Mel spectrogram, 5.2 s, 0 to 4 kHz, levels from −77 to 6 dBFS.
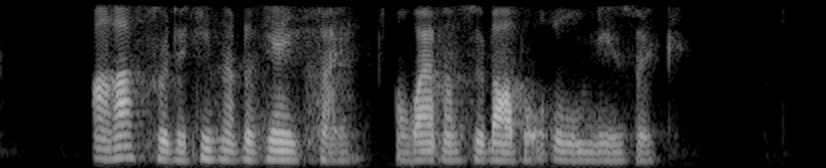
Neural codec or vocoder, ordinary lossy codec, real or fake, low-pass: autoencoder, 22.05 kHz, a latent of 192 numbers a frame, VITS, trained on one speaker; AAC, 16 kbps; fake; 3.6 kHz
